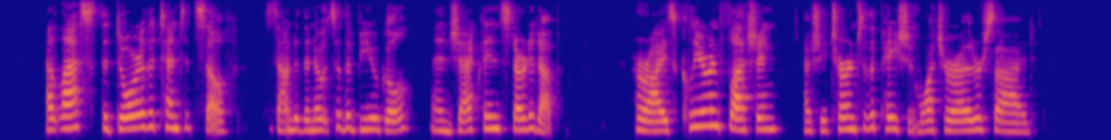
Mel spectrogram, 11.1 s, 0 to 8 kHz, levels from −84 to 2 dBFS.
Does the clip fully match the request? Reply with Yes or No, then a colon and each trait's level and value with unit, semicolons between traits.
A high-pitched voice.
Yes: high, 240 Hz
